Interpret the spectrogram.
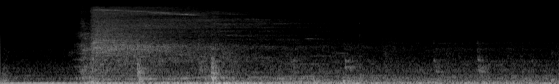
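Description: Izuhakone Railway 7000-series electric train heard from on board while running: a steady low rumble, a sudden hiss about a second in that fades over the next couple of seconds, then the wheels knocking over rail joints every second or so.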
